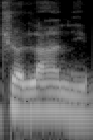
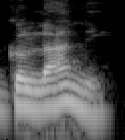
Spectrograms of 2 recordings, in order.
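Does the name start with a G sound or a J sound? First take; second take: J sound; G sound. First: The name begins with a soft J sound. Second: The name begins with a hard G sound. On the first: "this is the Arabic uh, pronunciation of his name" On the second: "in the way it's pronounced in the region"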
